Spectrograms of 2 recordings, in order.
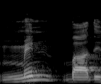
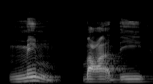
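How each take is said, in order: First: मिन बादी with a clear n before the ba; unmerged noon. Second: मिम बादी with the noon turned into a humming meem; iqlab demonstration. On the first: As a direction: keep the n unchanged in मिन बादी. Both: Shown as a demonstration. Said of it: "मिन बादी नहीं पढ़ेंगे".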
